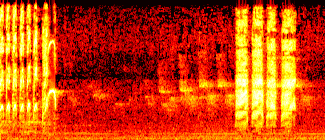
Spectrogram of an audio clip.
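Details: Bar-winged prinia master song, played to make other birds answer: a quick burst of about six sharp, high repeated notes, a short pause, then four broader, loud chirps.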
